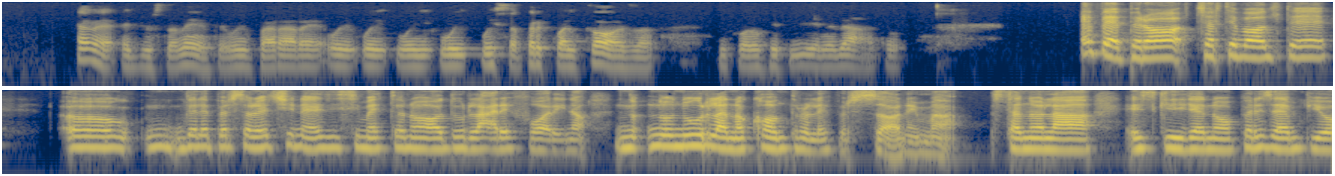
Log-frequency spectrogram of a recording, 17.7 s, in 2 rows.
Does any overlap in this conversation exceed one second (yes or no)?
no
